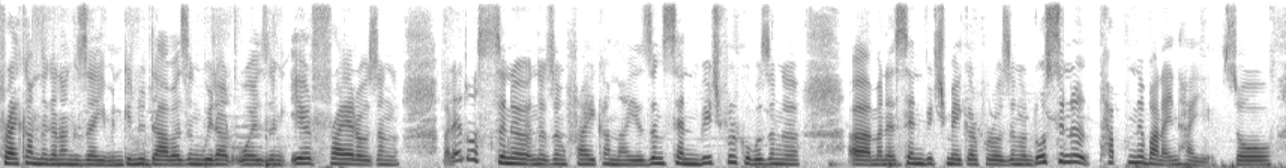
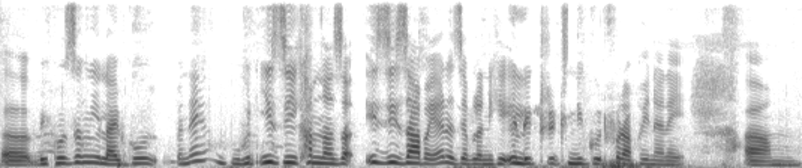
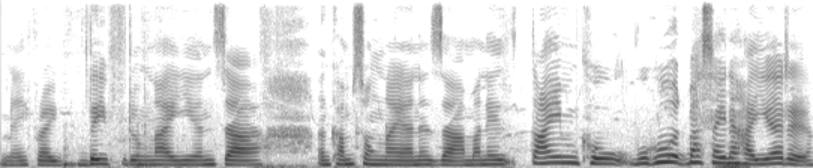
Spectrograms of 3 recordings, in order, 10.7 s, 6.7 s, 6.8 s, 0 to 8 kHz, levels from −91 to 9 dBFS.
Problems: none marked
